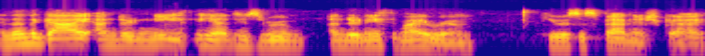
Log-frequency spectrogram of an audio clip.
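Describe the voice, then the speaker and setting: A man with a Swedish accent speaks at a medium pitch. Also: ordinary pitch variation, moderate pace. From Sweden. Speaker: creative podcast co-host, illustrator. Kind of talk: casual chat. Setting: live stream. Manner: casual, many fillers.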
